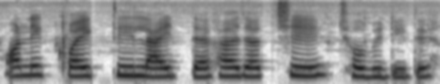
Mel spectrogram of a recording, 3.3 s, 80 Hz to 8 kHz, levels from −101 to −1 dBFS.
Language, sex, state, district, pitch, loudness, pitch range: Bengali, female, West Bengal, Alipurduar, 280 Hz, -16 LUFS, 270-295 Hz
